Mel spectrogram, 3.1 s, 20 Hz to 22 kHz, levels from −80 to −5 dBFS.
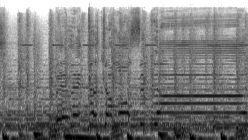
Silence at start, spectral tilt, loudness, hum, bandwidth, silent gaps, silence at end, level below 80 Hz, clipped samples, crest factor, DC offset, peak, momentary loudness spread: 0 s; -4 dB/octave; -10 LUFS; none; 18.5 kHz; none; 0 s; -14 dBFS; under 0.1%; 10 dB; under 0.1%; 0 dBFS; 3 LU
